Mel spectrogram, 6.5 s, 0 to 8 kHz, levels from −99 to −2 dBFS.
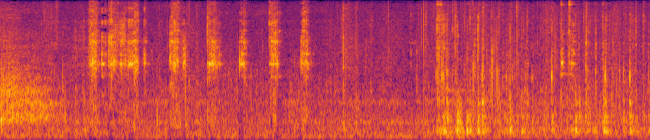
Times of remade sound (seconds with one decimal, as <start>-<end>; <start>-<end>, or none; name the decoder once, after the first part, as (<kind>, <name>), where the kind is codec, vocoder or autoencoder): none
